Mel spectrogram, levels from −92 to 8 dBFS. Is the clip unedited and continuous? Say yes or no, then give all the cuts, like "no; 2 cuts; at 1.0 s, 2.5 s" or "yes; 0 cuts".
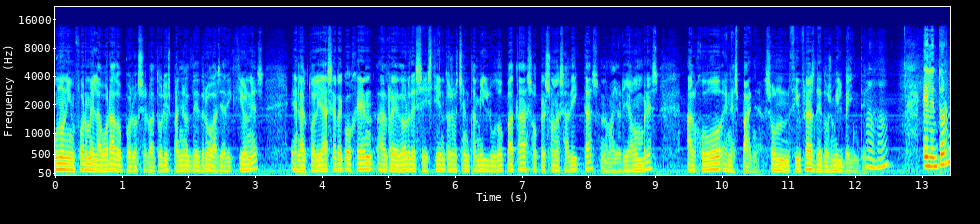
yes; 0 cuts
